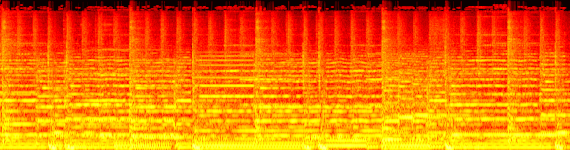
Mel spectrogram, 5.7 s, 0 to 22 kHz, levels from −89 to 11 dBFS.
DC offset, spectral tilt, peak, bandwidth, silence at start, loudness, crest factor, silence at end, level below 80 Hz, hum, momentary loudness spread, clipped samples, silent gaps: under 0.1%; -4.5 dB/octave; 0 dBFS; 19 kHz; 0 s; -6 LUFS; 6 dB; 0 s; -16 dBFS; none; 1 LU; 0.8%; none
